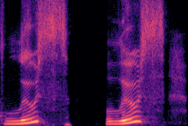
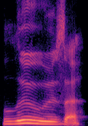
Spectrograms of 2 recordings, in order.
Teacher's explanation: loose ends on an S, and then lose z, ends on a voiced sound, a Z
